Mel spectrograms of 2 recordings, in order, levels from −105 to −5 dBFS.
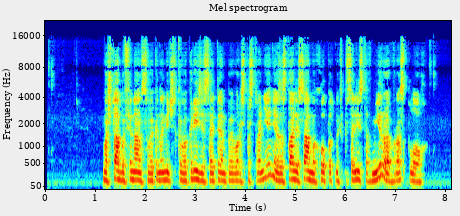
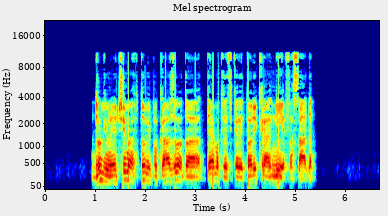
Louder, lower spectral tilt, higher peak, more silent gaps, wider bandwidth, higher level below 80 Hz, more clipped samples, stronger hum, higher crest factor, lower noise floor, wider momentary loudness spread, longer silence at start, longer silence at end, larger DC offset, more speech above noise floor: second, -20 LUFS vs -15 LUFS; first, -5.5 dB/octave vs -3.5 dB/octave; about the same, -2 dBFS vs 0 dBFS; neither; first, 16 kHz vs 11.5 kHz; about the same, -56 dBFS vs -54 dBFS; neither; neither; about the same, 18 dB vs 16 dB; second, -63 dBFS vs under -90 dBFS; first, 8 LU vs 4 LU; first, 1.15 s vs 0.95 s; second, 0.55 s vs 1.35 s; neither; second, 43 dB vs over 75 dB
